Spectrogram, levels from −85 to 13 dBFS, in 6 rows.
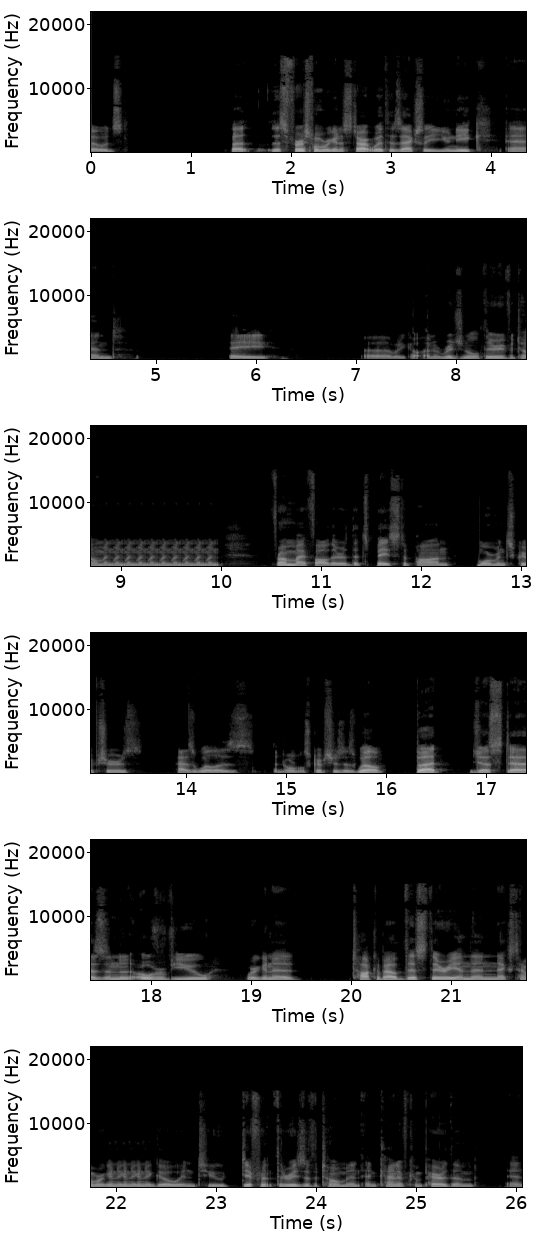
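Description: At 5.00 s, repeated frames make the speech stutter. A 139 ms block, about six compressed frames, plays twice more, adding 0.28 s. From 8.91 to 9.96 s, a 116 ms block repeats nine extra times, adding over a second. At 22.06 s, the first pattern recurs.

At 25.23 s, a single sharp click is heard. Its likely cause is dropped samples, with a couple of samples missing. The waveform jumps straight to a later value. Nothing audible is lost, but the sudden step cracks briefly.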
